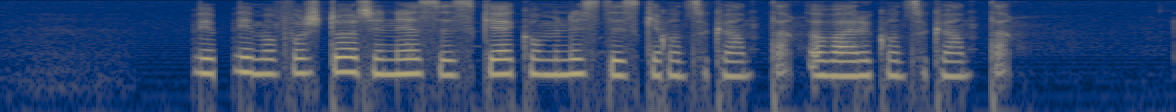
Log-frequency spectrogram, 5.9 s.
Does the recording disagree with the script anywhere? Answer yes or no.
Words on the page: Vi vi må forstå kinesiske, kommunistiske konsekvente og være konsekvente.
no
